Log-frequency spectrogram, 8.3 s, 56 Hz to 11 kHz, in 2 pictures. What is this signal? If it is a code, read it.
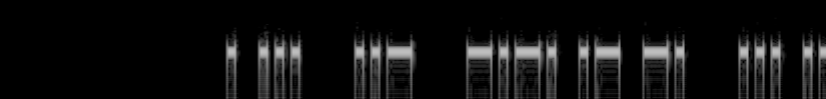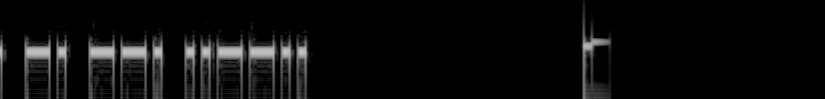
Morse code, heard as a keyed tone, about 30 wpm, 700 Hz. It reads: ES U CAN SING?
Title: Sentences from Top 400 Words and Abbreviations 30wpm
